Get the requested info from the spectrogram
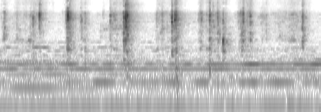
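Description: A deck of tarot cards being shuffled by hand, a run of quick, irregular clicks and taps, over soft background music with steady held tones.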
